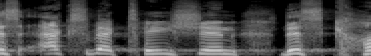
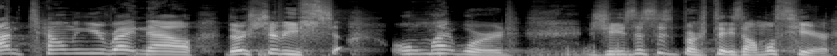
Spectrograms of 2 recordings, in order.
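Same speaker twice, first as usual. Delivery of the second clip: ordinary talk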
